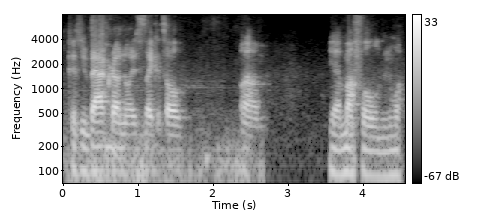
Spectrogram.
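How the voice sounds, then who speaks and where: A man's voice: deep voice, completely flat delivery, a little slow, a little hiss or hum, rough recording. A Canadian man in casual group chat on a video call, rambling with many fillers.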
